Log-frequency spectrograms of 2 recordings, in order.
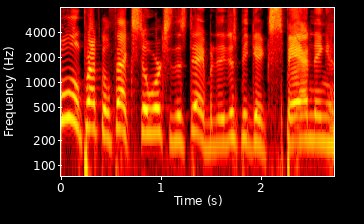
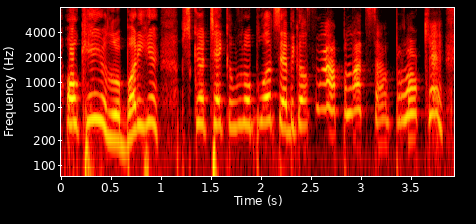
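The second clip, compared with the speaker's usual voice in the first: high-pitched talk to a little pet; acted coaxing; 7 semitones higher, faster than usual. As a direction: coax a small creature, pitched way up. Teacher coaxes creature before jab.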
